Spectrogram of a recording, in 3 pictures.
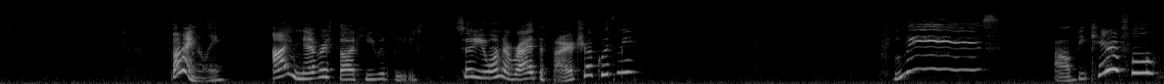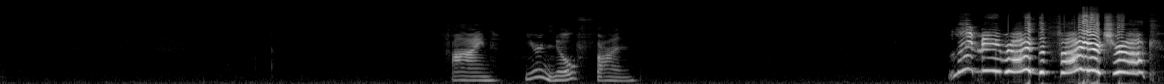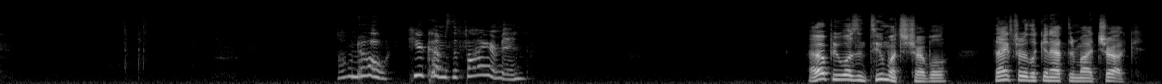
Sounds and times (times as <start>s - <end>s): Speech: 1.7s - 6.4s, 8.9s - 10.0s, 10.6s - 11.7s, 16.1s - 18.1s, 21.2s - 23.4s, 26.7s - 28.6s, 31.4s - 34.8s.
